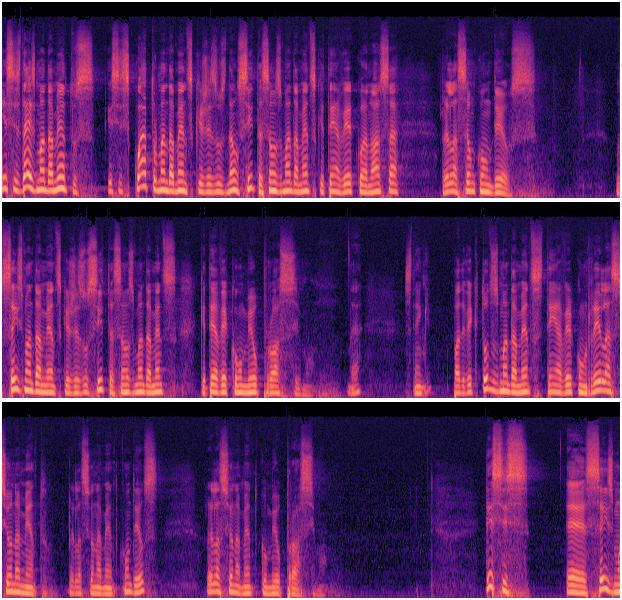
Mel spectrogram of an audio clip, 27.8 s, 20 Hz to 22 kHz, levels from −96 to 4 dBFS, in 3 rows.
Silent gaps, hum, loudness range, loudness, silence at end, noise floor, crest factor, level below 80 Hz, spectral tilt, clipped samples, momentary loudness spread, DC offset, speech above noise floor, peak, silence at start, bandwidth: none; none; 7 LU; -19 LUFS; 0 s; -62 dBFS; 20 dB; -44 dBFS; -5.5 dB/octave; under 0.1%; 15 LU; under 0.1%; 43 dB; 0 dBFS; 0 s; 13.5 kHz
